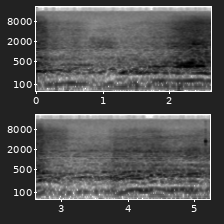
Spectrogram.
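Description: Topless B mod race cars circle a dirt speedway at Coles County Speedway, a mid-pitched engine drone heard from a distance that swells as cars accelerate past and then recedes.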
